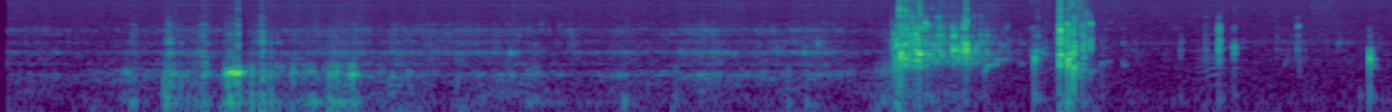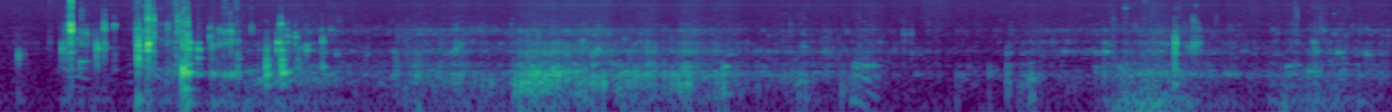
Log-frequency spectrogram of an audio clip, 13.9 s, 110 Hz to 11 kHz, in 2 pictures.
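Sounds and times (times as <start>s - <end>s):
faint steady hum: 0.1s - 13.9s
water splashing and bubbling: 0.6s - 13.9s.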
